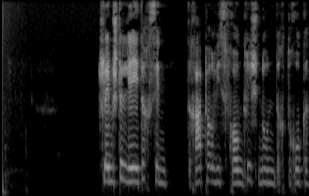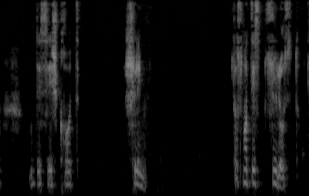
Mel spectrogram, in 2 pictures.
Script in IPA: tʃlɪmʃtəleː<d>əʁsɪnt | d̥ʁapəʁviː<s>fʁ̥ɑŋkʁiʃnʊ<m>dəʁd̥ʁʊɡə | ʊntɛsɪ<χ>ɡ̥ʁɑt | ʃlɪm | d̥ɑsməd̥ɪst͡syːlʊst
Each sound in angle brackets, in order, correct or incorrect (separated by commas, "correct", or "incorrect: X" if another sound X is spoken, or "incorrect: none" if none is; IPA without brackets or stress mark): correct, correct, incorrect: n, incorrect: ʃ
